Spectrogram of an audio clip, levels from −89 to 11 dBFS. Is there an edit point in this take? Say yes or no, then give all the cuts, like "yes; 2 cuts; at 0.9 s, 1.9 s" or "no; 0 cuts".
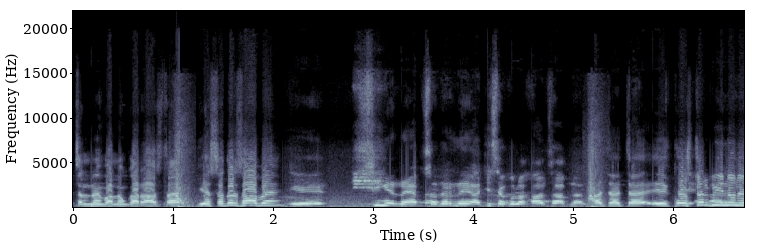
yes; 2 cuts; at 1.2 s, 5.1 s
